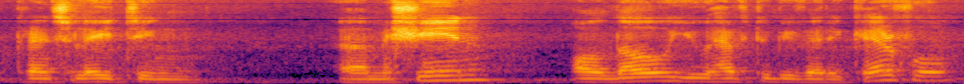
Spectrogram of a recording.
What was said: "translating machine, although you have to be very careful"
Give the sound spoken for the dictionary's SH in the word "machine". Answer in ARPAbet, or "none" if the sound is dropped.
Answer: SH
